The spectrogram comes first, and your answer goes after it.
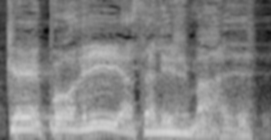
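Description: Exaggerated and slow, this video game performance gives voice to a demonic party clown who delights in killing. The actor has a Latin American Spanish accent and a gravelly, raspy, cackling voice, swinging hugely in pitch between singsong taunts, manic shouts, and sudden low growls. Faint music sits behind the gleeful menace.

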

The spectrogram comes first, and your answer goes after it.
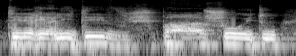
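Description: A comedian on stage, spinning a loose, slangy story for the crowd. His voice sits a little high for a man, yet its tone is mellow and relaxed. He talks to the audience like old friends. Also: gravelly. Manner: casual slangy storytelling, quoting friends in quick asides. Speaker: stand-up comedian. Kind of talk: stand-up storytelling. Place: stage before a live audience.

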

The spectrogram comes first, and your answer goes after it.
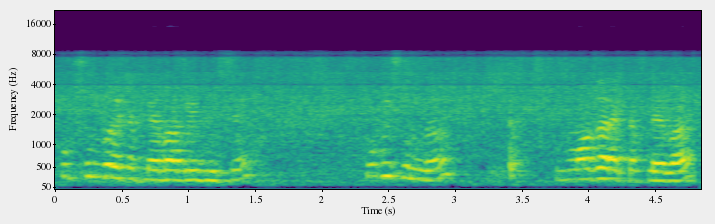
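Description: A woman from Bangladesh with a hoarse voice from a cold, chatting casually as she explains her cooking steps in a home kitchen. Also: fairly high pitch, brisk, muffled recording. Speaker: cooking vlogger. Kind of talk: casual cooking vlog narration. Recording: echoey kitchen with frying and rain noise.

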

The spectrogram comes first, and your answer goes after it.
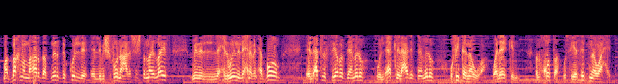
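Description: An Egyptian man hosts a TV cooking show at a brisk pace, exclaiming over the food and bantering with his crew. His voice sits a little high. The audio is thin and phone-like, with soft music behind him. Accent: Egyptian Arabic. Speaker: TV chef and cooking show host. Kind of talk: lively cooking demonstration. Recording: tinny phone-like broadcast audio with faint music.

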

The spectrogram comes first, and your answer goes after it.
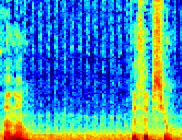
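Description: A man's voice: medium pitch, measured pace, vocal fry, darkish tone, husky. A gaming YouTuber commentating a let's play, jumpy and easily scared, yelping and talking to the creatures he meets. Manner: jumpy, frightened, talks to creatures, yelps.

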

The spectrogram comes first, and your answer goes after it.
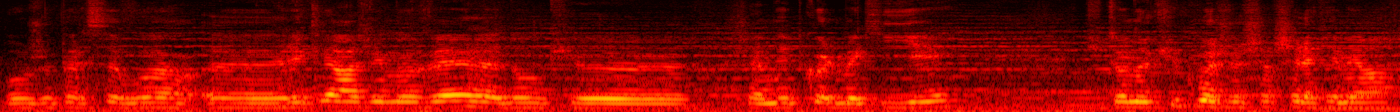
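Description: A man's voice: on the high side, little pitch movement, fairly quick, music in the background, natural voice. A young man playing an impatient, crude film director in a student short film, barking orders and swearing. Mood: irritated. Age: young adult.

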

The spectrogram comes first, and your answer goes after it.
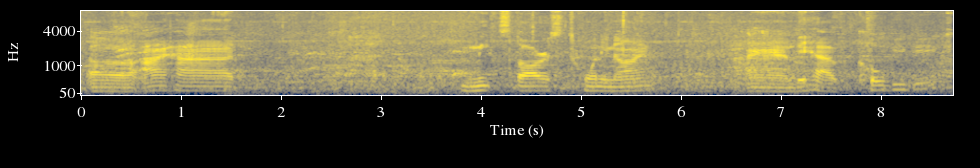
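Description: Walking through an airport food court, a man records himself on his handheld camera, chatting in a relaxed, rambling way and repeating words along the way. His voice is lowish. The busy airport ambience is loud beneath him.

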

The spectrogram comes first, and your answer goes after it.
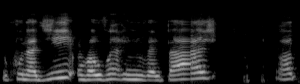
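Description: High-voiced chatty woman. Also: brisk, no echo. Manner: chatty, many fillers and restarts, checks in with "d'accord?"; self-deprecating, laughs at her own English. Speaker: network marketing team leader. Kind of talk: screen-share tutorial on a video call. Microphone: video call.

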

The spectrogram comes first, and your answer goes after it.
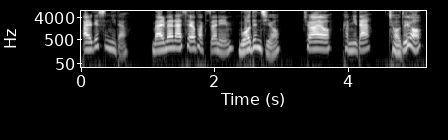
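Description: A woman's voice: mid-range voice, expressive, moderate pace, a bit bright, no room sound, studio quality, lightly acted. A woman voicing a weary but loyal woman resistance citizen, delivering short, clipped game voice-line barks. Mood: eager. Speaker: voice actor.

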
